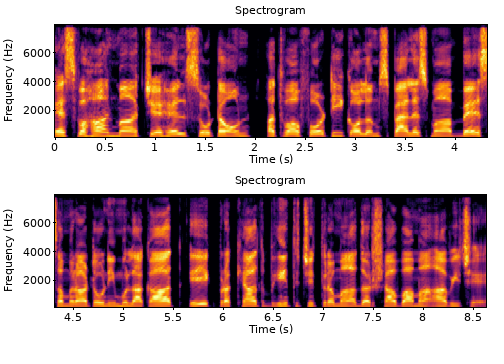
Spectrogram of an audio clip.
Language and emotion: Gujarati, neutral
